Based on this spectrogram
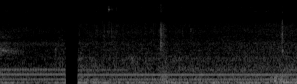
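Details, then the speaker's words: RV macerator pump emptying black water into an IBC tote: constant electric hum at one steady pitch over splashing flow as it runs under load. Normal pumping. "then you just flip the switch here and uh it's pumping into the tank here you can hear it a little bit so we'll just go ahead and keep pumping"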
